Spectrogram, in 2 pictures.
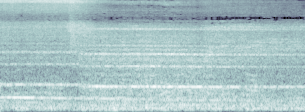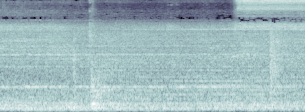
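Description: Regional passenger train pulling in and slowing along the platform: steady rumble of wheels on the rails, with whining tones that fall slowly in pitch as it brakes. A single sharp clack comes about five seconds in.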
